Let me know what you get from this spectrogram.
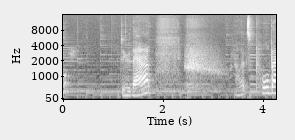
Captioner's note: inhales and exhales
